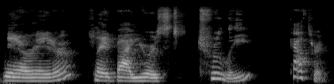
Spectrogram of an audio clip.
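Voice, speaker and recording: Slow, very expressive woman narrator. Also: fairly low pitch. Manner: dramatic storytelling. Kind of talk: scripted radio play narration. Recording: faint background noise, clicks.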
